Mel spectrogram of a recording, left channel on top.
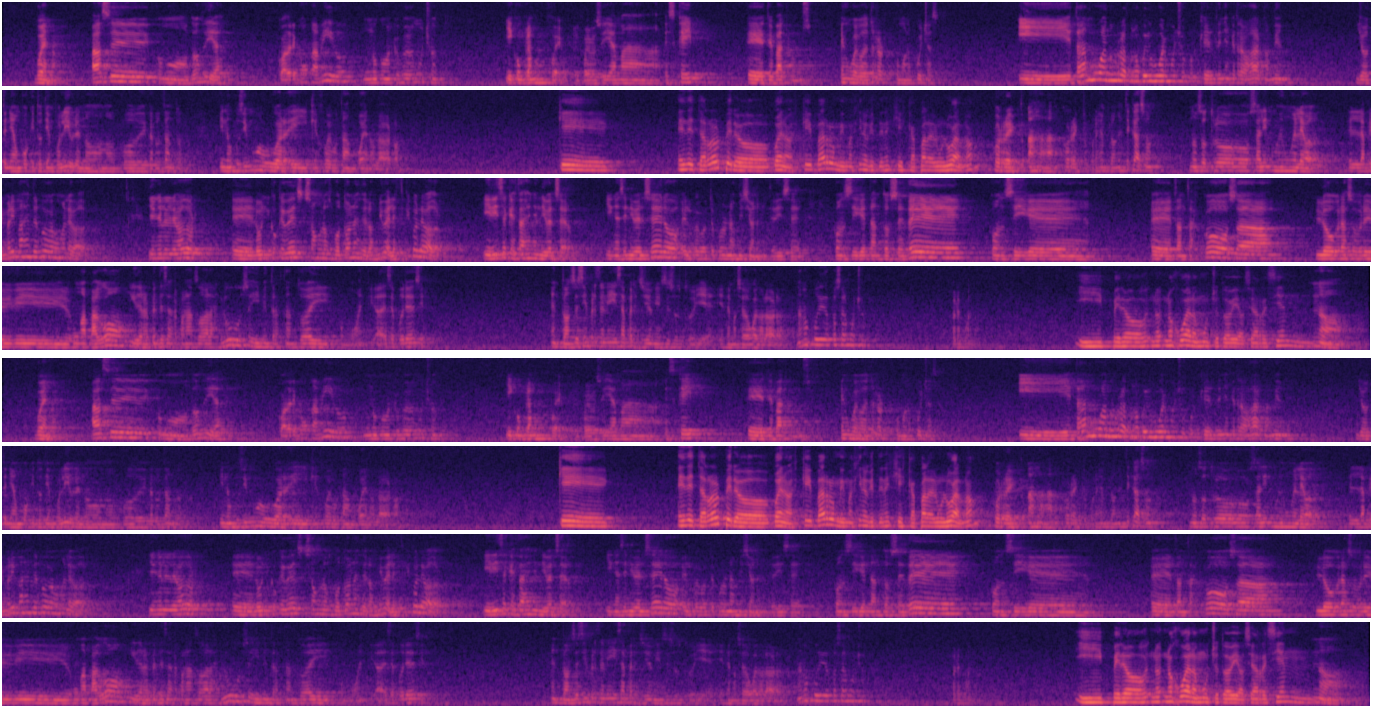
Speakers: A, on the left (about 80°); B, on the right (about 30°).
A: Bueno, hace como dos días cuadré con un amigo, uno con el que juego mucho, y compramos un juego. El juego se llama Escape eh, the Backrooms. Es un juego de terror, como lo escuchas. Y estábamos jugando un rato, no pudimos jugar mucho porque él tenía que trabajar también. yo tenía un poquito tiempo libre, no, no puedo dedicarle tanto. Y nos pusimos a jugar, ey, qué juego tan bueno, la verdad.
B: Que es de terror, pero bueno, Escape Barroom me imagino que tenés que escapar de algún lugar, ¿no?
A: Correcto, ajá, correcto. Por ejemplo, en este caso, nosotros salimos en un elevador. El- La primera imagen del juego es un elevador. Y en el elevador, eh, lo único que ves son los botones de los niveles, típico elevador. y dice que estás en el nivel cero. Y en ese nivel cero, el juego te pone unas misiones y te dice, consigue tanto CD, consigue eh, tantas cosas, logra sobrevivir un apagón y de repente se apagan todas las luces y mientras tanto hay como entidades, se podría decir. Entonces siempre tenéis esa presión y ese susto y es, y es demasiado bueno, la verdad. No hemos podido pasar mucho, pero es bueno.
B: Y, pero no, no jugaron mucho todavía, o sea, recién...
A: No.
